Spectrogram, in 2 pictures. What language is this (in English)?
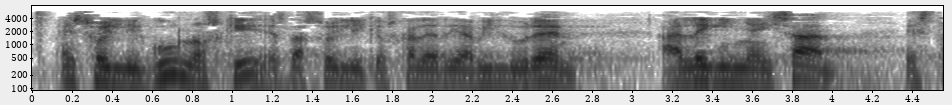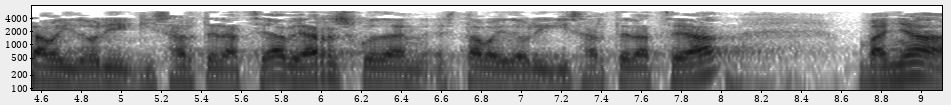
Basque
